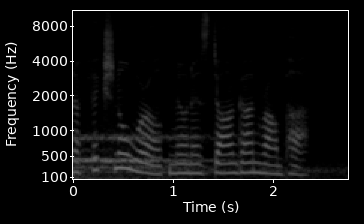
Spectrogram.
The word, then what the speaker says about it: Danganronpa: took place within a fictional world known as Dongan Rompa. Okay, DONGAN. Gangan Rampa. What are you even talking about? Have I been prop pronouncing Dag and Rampa wrong this entire time?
